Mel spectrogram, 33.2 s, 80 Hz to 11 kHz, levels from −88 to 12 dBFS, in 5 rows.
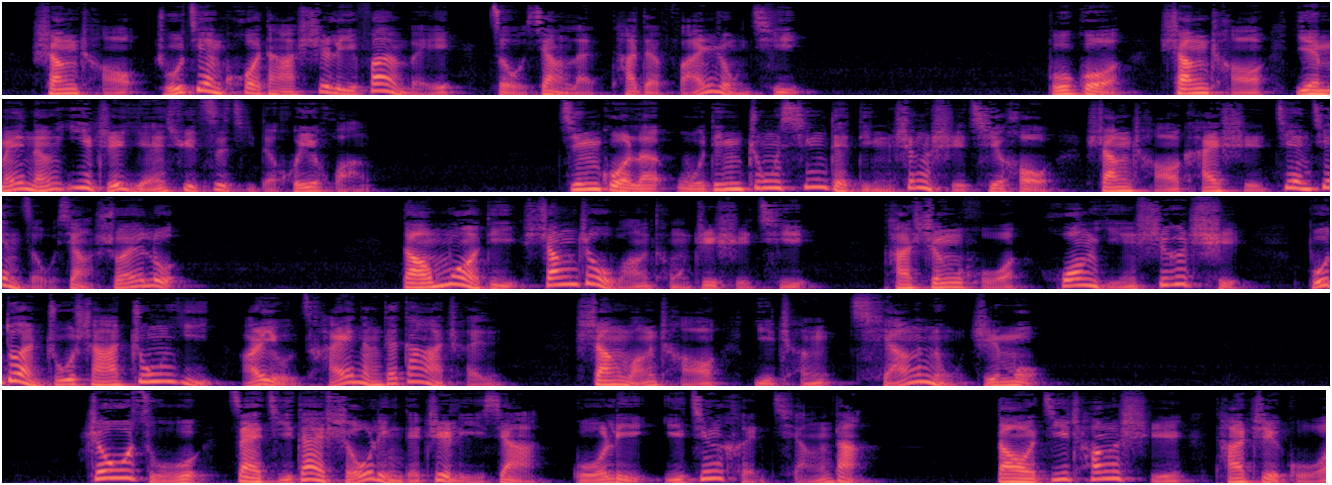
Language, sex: Chinese, male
